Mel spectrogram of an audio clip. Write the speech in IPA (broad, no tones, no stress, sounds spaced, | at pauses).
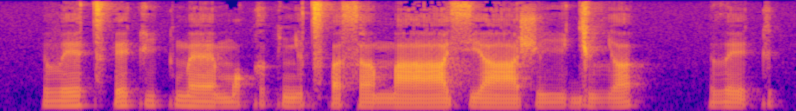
β e t͡sʼ e k i k m ɛː m ɔ k ɐ k ɲ ɨ t͡sʼ ɐ s ɐ m aː sʲ aː ʃ iː ɟ ɨ ʎ ɐ | ð e k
